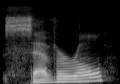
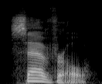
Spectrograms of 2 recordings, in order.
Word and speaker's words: several: it's just family like it's not several it's several you just skip the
